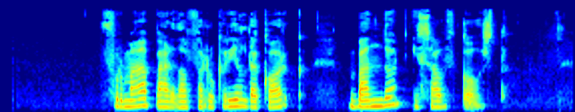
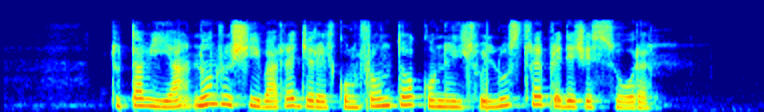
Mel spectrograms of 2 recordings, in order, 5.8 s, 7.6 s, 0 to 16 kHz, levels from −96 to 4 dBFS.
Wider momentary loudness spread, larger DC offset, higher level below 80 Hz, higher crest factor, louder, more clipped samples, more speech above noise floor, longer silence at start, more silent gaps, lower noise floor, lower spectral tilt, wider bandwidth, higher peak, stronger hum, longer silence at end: first, 9 LU vs 6 LU; neither; second, -80 dBFS vs -64 dBFS; first, 22 dB vs 16 dB; second, -30 LUFS vs -25 LUFS; neither; second, 47 dB vs 55 dB; about the same, 1.05 s vs 1.1 s; neither; about the same, -77 dBFS vs -78 dBFS; about the same, -4.5 dB/octave vs -5 dB/octave; first, 11.5 kHz vs 8 kHz; about the same, -10 dBFS vs -8 dBFS; neither; second, 0.7 s vs 1.1 s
